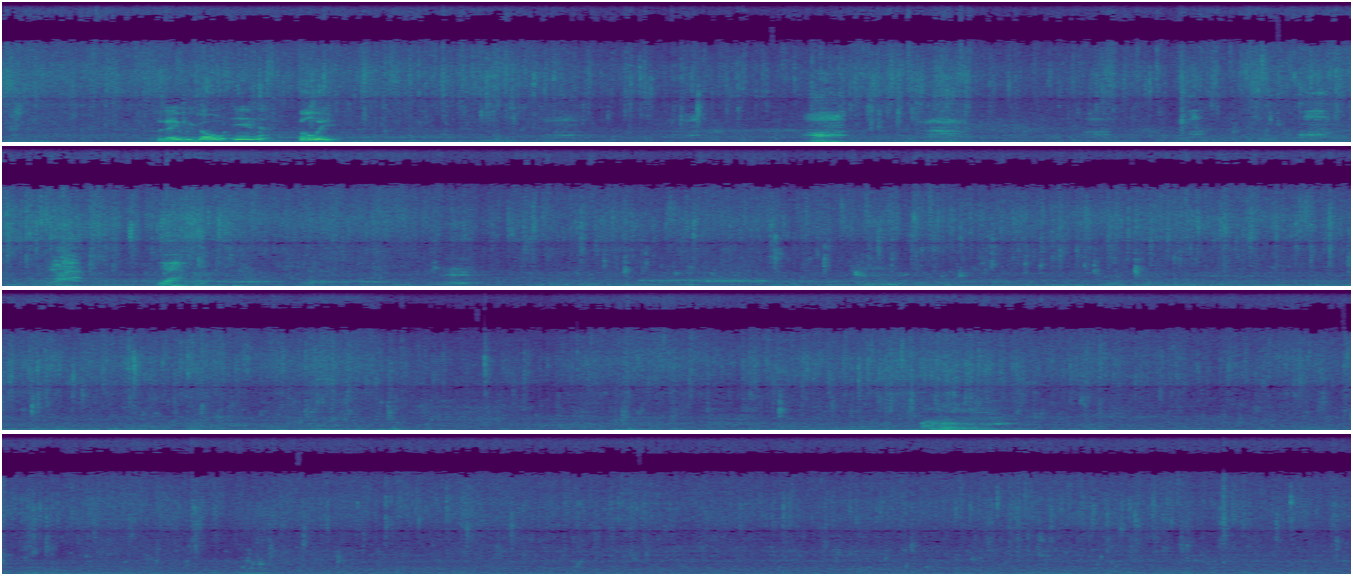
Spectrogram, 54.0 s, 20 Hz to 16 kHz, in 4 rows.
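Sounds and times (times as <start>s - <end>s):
shower water spraying and splashing: 0.0s - 53.9s
low vocal sound: 5.3s - 6.0s, 6.7s - 11.2s, 11.8s - 12.2s, 12.9s - 18.4s, 19.7s - 22.5s, 36.1s - 37.4s
person gasping and exclaiming: 7.9s - 8.6s, 9.2s - 9.8s, 10.8s - 11.2s, 12.9s - 14.4s, 36.2s - 37.2s.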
